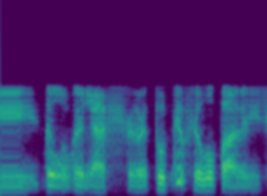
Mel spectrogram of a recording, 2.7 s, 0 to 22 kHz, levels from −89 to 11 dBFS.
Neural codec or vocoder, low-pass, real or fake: codec, 16 kHz, 0.5 kbps, FreqCodec, larger model; 3.6 kHz; fake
